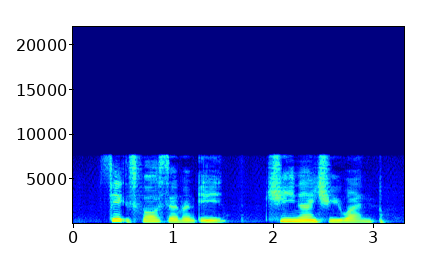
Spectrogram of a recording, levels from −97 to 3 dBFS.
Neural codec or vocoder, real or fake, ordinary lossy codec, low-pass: codec, 16 kHz, 1 kbps, FunCodec, trained on Chinese and English, 50 frames a second; fake; none; none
